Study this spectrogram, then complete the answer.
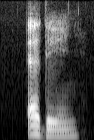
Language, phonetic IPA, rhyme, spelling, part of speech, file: Hungarian, [ˈɛdeːɲ], -eːɲ, edény, noun, Hu-edény.ogg
- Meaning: 1. pot, vessel (a container of liquid or other substance) 2. vessel (a tube or canal that carries fluid in an animal or plant)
